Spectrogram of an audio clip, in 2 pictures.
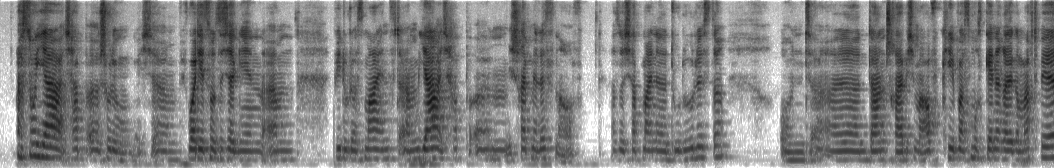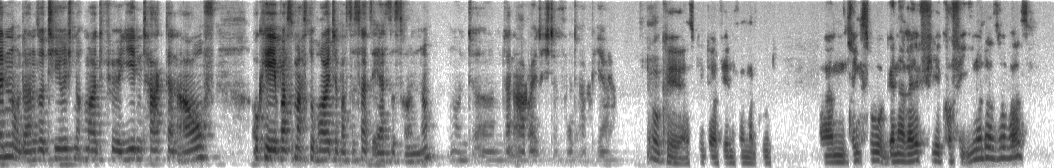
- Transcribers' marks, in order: mechanical hum; other background noise; unintelligible speech; tapping; background speech; static
- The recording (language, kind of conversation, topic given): German, advice, Was kann mir helfen, abends besser abzuschalten und zur Ruhe zu kommen?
